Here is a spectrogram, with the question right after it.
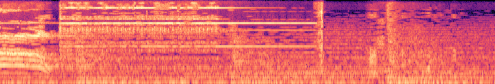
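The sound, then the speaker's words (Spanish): A telephone bell rings loudly and steadily, its bright metallic tone sustained for several seconds over a dense, rumbling background with occasional sharp bursts. “¡Chale, está sonando el teléfono!”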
